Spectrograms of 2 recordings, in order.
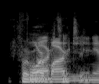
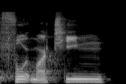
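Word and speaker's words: Formartine: is that how you pronounce it? Formartin? – Formartin, yes. – So I do a lot of radio. That's the team I've bastardized the most. Like Fort Martin.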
